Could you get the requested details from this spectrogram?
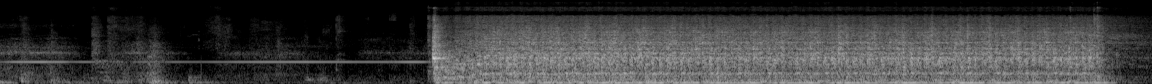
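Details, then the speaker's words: Long-stored 1980s GM car (1987 Camaro Z28 or 1985 Monte Carlo), fuel squirted in: starter cranks steadily with no fire, not even trying; later traced to a power supply fault at the ignition switch feeding the fuel pump and ignition. "sounds like we got no fire it's not even trying"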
